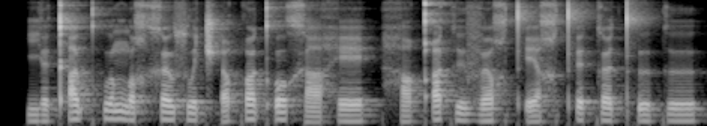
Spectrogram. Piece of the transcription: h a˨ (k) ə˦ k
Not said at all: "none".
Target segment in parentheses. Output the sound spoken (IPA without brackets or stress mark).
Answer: qʼ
